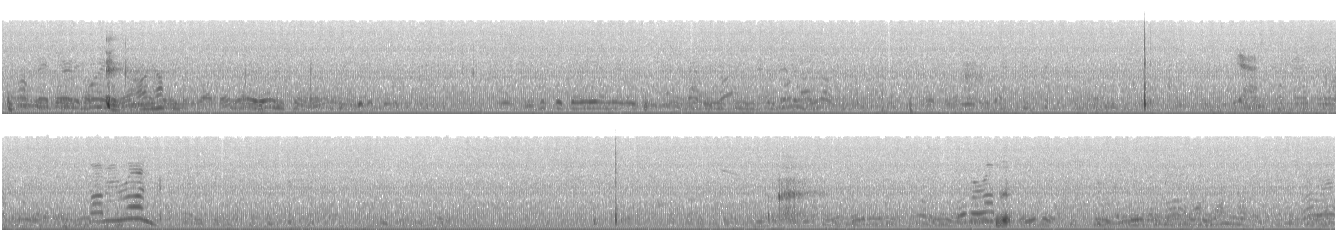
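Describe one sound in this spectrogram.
Men talk and call out at a distance outdoors.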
